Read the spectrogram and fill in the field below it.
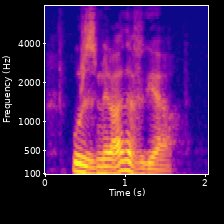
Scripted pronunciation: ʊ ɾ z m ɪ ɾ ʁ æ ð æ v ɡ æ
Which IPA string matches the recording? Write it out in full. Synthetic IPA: ʊ ɾ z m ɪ ɾ ʁ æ ð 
